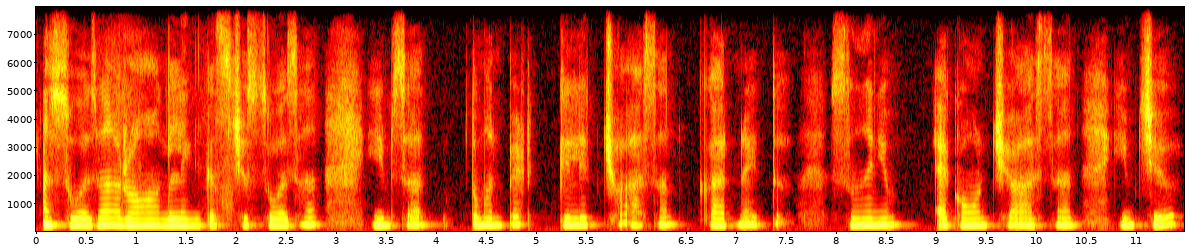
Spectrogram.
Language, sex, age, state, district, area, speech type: Kashmiri, female, 18-30, Jammu and Kashmir, Shopian, rural, spontaneous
